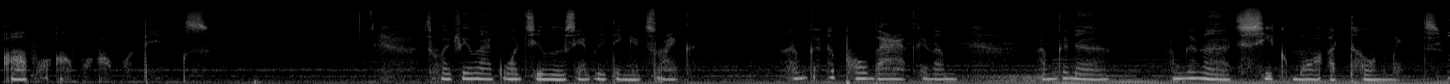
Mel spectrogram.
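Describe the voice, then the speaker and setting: A woman whispering in an ASMR style as a streamer, reading aloud and musing on it in a hushed, hesitant way. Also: a little high, fairly even intonation, slow, pauses often, a little hiss or hum. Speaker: streamer reading and discussing game lore. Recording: music behind the whispering voice. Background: music.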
